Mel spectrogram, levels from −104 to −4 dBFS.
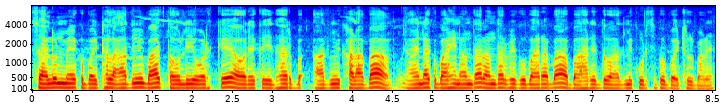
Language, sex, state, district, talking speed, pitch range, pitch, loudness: Bhojpuri, male, Jharkhand, Palamu, 190 wpm, 135-145 Hz, 140 Hz, -16 LUFS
